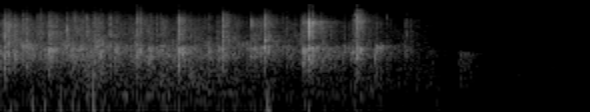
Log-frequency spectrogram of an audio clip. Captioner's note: applause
